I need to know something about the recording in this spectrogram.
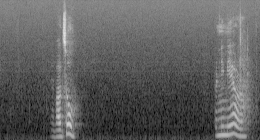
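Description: A young woman speaks a few short words nearby.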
